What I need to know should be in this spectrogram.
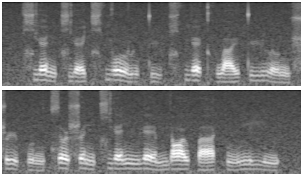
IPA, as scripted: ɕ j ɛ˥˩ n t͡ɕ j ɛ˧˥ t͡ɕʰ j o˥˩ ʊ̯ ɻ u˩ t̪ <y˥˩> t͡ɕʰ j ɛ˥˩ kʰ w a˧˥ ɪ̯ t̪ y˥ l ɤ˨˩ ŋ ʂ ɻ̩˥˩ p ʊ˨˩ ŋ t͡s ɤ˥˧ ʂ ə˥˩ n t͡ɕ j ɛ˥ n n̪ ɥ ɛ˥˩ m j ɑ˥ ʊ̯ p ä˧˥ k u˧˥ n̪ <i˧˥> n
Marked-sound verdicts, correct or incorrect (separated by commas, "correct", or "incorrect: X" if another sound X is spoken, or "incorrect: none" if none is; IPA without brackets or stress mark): incorrect: y˨˩, incorrect: i˥˩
